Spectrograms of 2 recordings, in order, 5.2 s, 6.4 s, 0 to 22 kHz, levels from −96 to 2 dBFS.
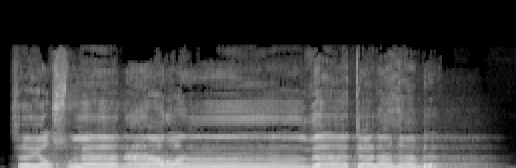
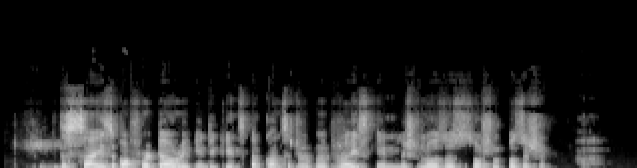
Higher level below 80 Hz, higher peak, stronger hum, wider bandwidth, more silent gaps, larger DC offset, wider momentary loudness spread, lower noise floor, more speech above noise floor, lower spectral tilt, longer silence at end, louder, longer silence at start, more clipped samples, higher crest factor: about the same, -64 dBFS vs -66 dBFS; about the same, -2 dBFS vs -2 dBFS; neither; first, 16 kHz vs 10.5 kHz; neither; neither; second, 5 LU vs 10 LU; about the same, -45 dBFS vs -44 dBFS; about the same, 27 dB vs 25 dB; about the same, -4 dB/octave vs -3.5 dB/octave; about the same, 0.45 s vs 0.45 s; about the same, -18 LUFS vs -19 LUFS; second, 0.1 s vs 0.3 s; neither; about the same, 16 dB vs 18 dB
